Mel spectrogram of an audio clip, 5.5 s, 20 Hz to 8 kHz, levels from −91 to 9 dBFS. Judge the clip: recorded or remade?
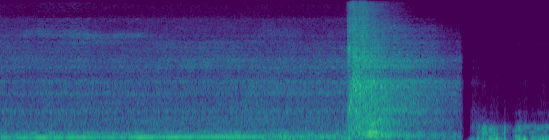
remade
